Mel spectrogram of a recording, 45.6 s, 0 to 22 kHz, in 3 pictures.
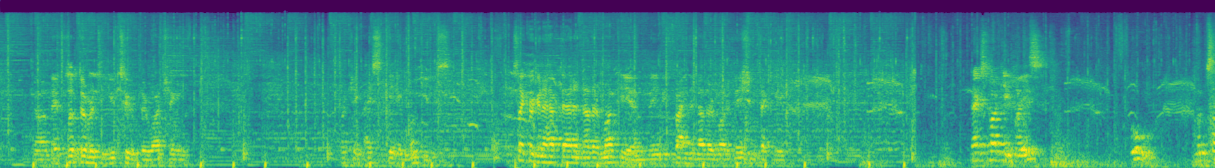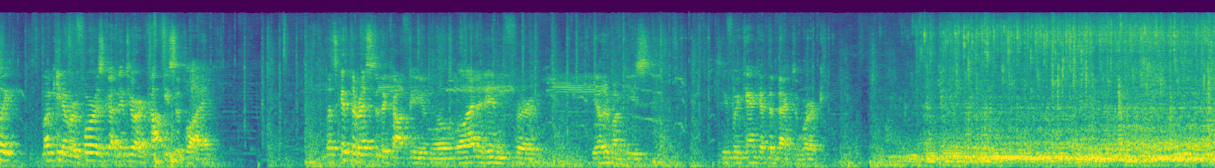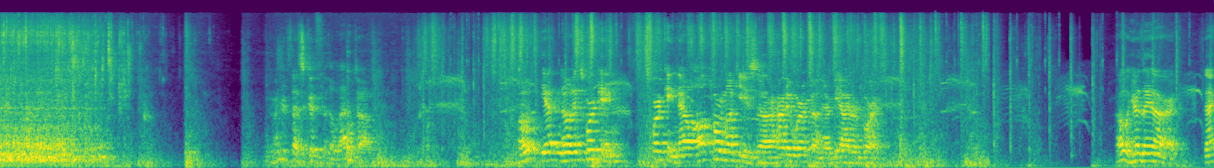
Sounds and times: Speech: 0.4 - 2.4, 4.2 - 5.7, 6.4 - 9.9, 12.1 - 13.1, 14.1 - 17.9, 19.3 - 23.4, 24.2 - 25.6, 33.7 - 35.1, 36.8 - 41.6, 44.3 - 45.5
Fill (with liquid): 26.5 - 32.1.

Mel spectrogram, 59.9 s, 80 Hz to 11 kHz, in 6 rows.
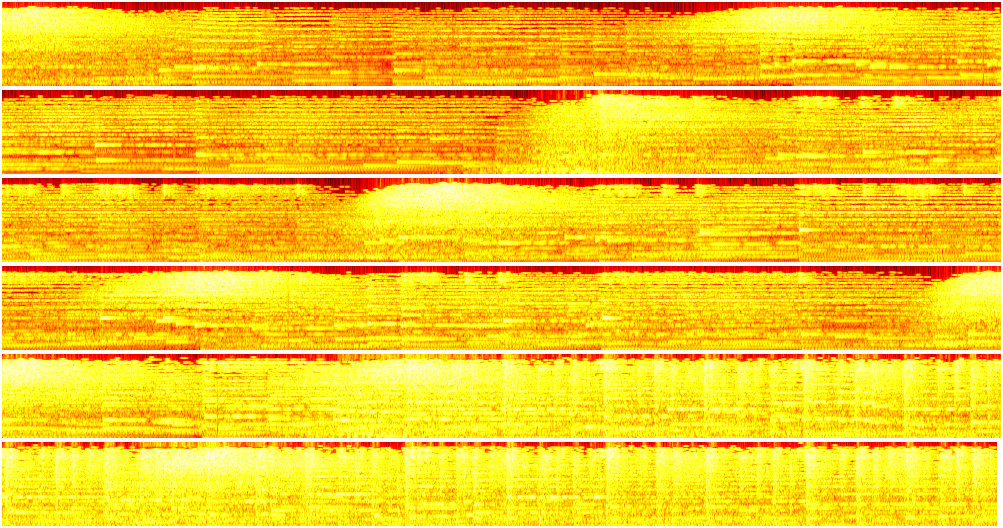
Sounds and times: Background music: 0.0 - 59.9.

